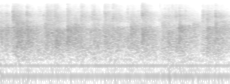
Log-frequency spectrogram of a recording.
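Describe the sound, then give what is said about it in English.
An audience claps for God at a New Year's Eve watch night church service. The applause is a faint, steady, dense rattle over a low, constant hum. “So clap for God.”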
